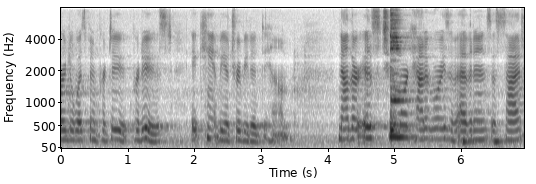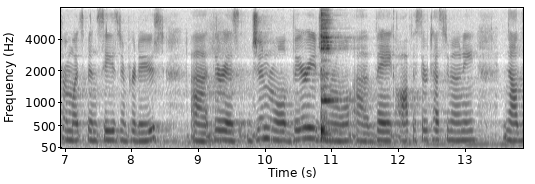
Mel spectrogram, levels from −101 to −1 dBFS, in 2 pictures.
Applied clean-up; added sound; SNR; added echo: none; Cowbell; -4 dB; none.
